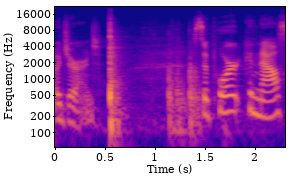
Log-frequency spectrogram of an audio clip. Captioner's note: hammer tapping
